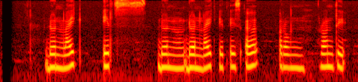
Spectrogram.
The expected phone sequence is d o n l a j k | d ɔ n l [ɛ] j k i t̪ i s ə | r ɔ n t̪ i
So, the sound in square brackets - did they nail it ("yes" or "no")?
no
